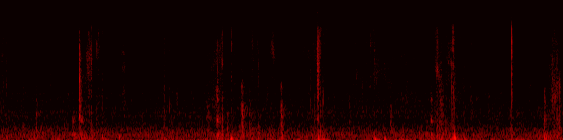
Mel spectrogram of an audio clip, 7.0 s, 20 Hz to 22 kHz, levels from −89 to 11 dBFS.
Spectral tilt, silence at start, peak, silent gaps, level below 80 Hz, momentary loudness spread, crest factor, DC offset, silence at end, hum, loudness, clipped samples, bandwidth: -3.5 dB/octave; 0 s; -30 dBFS; none; -70 dBFS; 8 LU; 36 dB; under 0.1%; 0 s; none; -64 LUFS; under 0.1%; 16 kHz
